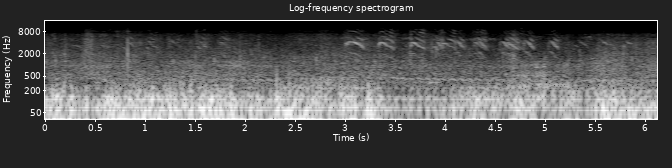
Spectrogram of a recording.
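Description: Wind buffeting an action-camera microphone on a moving bicycle, a steady low rumble. About halfway through, a bird gives a quick series of short, high, falling chirps.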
